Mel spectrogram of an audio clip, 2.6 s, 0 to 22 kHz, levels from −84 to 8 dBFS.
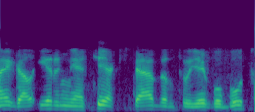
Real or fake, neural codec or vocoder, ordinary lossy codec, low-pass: fake; codec, 16 kHz, 4 kbps, X-Codec, HuBERT features, trained on general audio; MP3, 32 kbps; 7.2 kHz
